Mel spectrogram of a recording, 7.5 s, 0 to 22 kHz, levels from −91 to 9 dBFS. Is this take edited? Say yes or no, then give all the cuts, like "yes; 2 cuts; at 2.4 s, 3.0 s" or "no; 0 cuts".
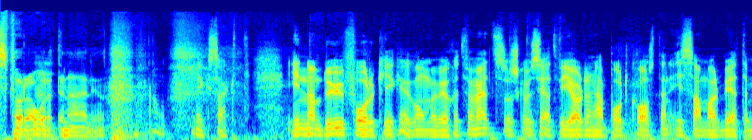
yes; 1 cut; at 1.0 s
